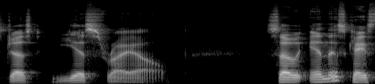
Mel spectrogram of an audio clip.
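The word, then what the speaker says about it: ישראל: so in this case the schwa is showing you where the syllable ends so it's yees rah hail so again the schwa just marks the end of a syllable another thing the cylon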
